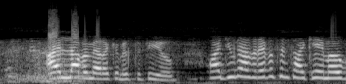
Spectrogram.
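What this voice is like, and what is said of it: English accent. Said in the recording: “my English accent ... One would never guess you were English unless they heard you talk.”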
